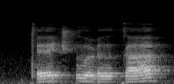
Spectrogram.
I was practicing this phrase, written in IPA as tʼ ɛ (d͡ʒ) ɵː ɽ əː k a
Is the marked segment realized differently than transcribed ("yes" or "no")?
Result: yes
